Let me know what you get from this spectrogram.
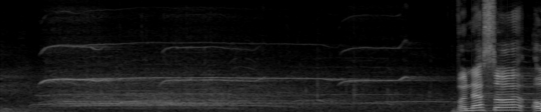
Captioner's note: cheers and applause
